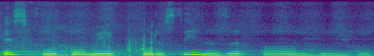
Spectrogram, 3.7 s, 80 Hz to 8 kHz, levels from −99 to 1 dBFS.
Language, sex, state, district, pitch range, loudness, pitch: Hindi, female, Madhya Pradesh, Umaria, 225-250 Hz, -16 LUFS, 235 Hz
